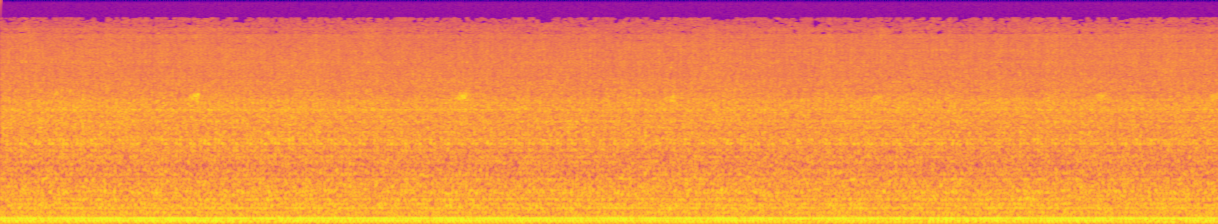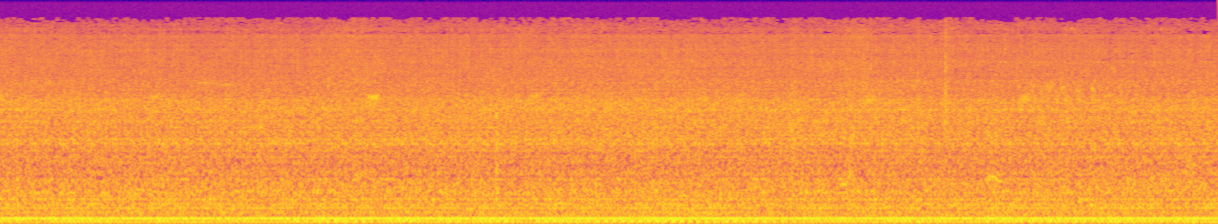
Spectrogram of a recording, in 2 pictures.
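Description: Car engine idling, a steady low hum that does not change.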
